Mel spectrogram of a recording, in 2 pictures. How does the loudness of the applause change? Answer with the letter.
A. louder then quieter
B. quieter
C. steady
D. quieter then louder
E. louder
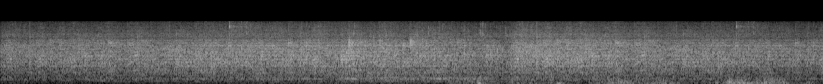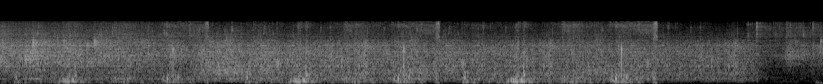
B.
